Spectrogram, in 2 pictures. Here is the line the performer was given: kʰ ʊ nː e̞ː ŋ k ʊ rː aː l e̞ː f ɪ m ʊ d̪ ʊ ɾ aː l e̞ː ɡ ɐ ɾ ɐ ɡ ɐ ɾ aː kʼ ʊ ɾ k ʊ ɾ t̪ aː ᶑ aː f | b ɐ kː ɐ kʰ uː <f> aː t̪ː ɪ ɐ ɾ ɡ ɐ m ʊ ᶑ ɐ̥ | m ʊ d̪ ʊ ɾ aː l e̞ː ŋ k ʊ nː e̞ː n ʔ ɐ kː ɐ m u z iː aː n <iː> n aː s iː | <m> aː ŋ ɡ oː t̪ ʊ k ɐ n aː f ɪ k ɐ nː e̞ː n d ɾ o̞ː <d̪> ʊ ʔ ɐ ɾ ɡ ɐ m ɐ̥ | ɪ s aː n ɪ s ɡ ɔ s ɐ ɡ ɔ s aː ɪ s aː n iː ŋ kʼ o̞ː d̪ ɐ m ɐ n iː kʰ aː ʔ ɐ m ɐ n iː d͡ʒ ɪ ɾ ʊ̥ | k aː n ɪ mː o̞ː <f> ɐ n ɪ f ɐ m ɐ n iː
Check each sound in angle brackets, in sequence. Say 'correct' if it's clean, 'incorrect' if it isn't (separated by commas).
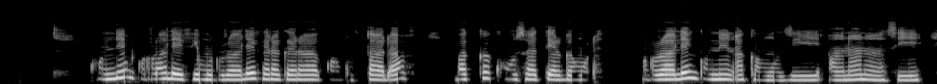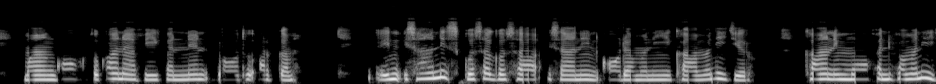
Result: incorrect, incorrect, correct, incorrect, correct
